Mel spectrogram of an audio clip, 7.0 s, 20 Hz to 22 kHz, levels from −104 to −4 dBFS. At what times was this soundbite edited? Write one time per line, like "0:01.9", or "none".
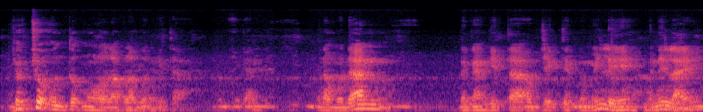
none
